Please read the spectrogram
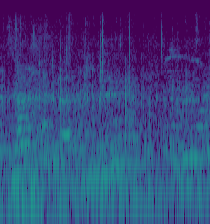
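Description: Voices of people nearby talking, unclear, with footsteps on stone paving.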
